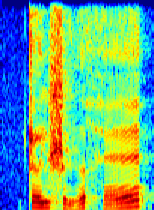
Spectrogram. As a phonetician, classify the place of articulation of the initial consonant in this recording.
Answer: retroflex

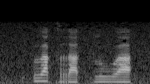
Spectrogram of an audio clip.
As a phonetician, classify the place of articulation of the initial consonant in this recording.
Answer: glottal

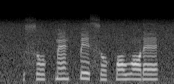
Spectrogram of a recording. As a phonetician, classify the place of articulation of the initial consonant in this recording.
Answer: alveolar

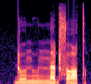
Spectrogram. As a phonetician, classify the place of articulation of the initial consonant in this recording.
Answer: retroflex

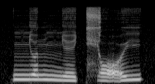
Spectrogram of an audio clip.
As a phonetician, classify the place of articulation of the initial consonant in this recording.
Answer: palatal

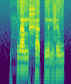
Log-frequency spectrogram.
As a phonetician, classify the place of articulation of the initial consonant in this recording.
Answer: glottal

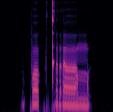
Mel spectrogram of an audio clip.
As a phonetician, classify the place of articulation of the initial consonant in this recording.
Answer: labial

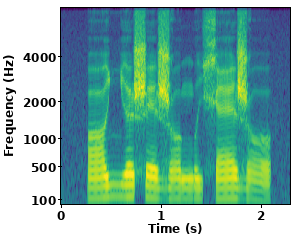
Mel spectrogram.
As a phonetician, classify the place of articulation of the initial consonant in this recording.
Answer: palatal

